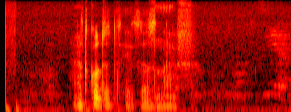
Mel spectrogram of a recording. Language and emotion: Russian, neutral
